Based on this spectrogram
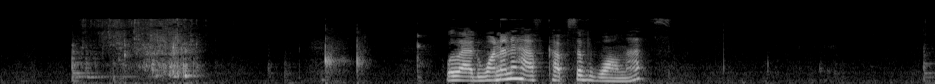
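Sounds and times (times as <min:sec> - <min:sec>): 
cup of water pouring into blender jar holding whole garlic cloves: 0:00.8 - 0:02.1
speech: 0:04.5 - 0:06.5.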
